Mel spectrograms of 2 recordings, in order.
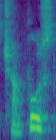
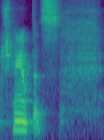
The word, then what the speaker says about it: champús: I've been saying it wrong. Apparently it's champús, not champus.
